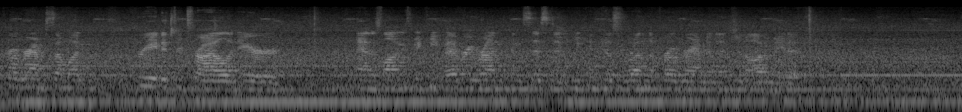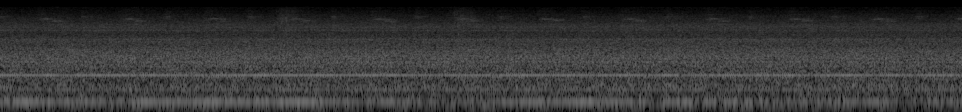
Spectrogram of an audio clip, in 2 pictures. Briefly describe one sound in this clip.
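Machinery hums steadily.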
